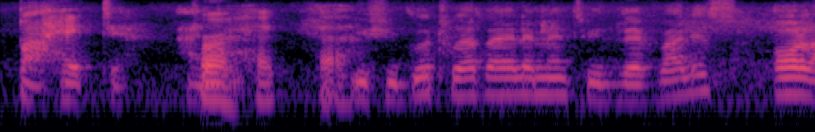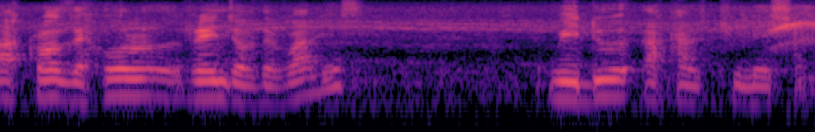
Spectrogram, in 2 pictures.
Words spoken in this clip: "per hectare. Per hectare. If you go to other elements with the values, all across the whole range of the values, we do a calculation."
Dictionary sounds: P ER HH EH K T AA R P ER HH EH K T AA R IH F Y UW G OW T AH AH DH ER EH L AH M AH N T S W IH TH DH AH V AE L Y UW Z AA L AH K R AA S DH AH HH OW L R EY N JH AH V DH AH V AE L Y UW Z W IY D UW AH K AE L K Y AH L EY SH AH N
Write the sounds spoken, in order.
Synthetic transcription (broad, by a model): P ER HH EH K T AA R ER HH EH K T IH F Y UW G OW T AH AH DH ER EH L AH M AH N T S W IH DH AH V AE L Y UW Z AA L AH K R AA S DH AH HH OW L R EY N JH AH V DH AH V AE L Y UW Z W IY D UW AH K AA L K Y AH L EY SH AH N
